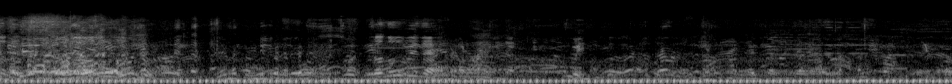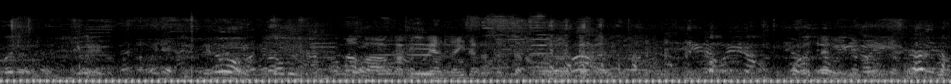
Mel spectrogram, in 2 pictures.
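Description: A big bass drum beats in a steady, fast rhythm outdoors.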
